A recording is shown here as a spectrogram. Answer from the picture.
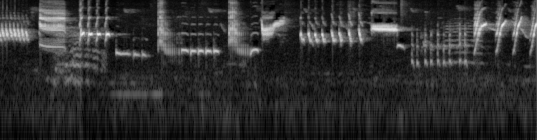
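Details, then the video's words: Lure song of a chatty champion Asian pied starling, meant to provoke other birds to sing: a jumble of harsh chatters, low steady whistles, rising swoops and fast clicking trills, with one brief pause. "MASTERAN DAN PANCINGAN BURUNG JALAK SUREN GACOR JUARA"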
